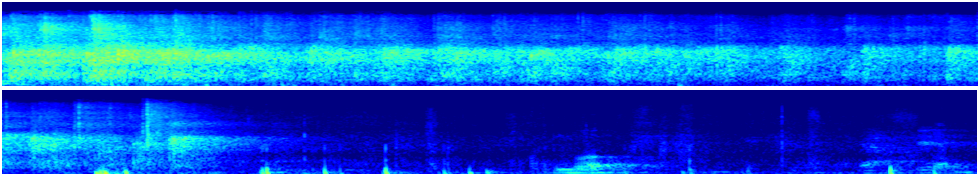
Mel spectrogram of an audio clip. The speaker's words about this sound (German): vielleicht heißen wir ihn mal mit einem Applaus willkommen.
